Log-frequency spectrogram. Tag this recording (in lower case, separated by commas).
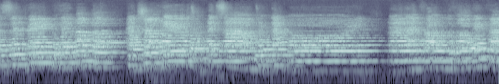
trumpet, musical instrument, music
